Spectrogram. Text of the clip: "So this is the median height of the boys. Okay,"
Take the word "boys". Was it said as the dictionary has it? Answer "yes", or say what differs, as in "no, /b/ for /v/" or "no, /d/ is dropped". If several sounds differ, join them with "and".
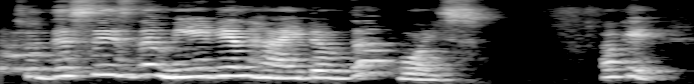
no, /s/ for /z/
